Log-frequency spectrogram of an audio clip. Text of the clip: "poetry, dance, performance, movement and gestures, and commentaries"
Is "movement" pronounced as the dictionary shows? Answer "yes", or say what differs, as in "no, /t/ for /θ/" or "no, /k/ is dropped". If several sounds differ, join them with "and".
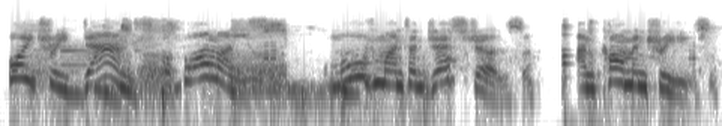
yes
